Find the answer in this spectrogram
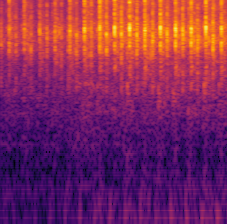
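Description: AMMO by Mig acrylic paint dropper bottle being shaken, the agitator ball inside rattling in a fast, even run of sharp clicks to mix the paint.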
